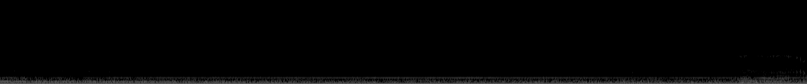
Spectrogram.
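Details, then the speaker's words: One fan left running after the other is switched off, ASUS ROG Strix XF120 PWM and Noctua both rated at 22-point-something dBA: single clear steady hum with soft air rush, no rattle or ticking, normal running. "I don't know it's kind of hard as far as like actual volume to decide which one is louder because the Asus has a lower pitch than the noctua"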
